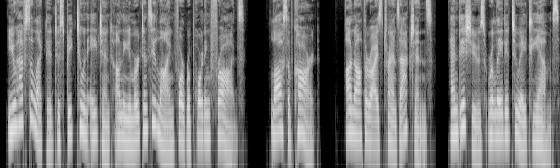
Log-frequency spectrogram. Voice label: Lost Stolen Card Message English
